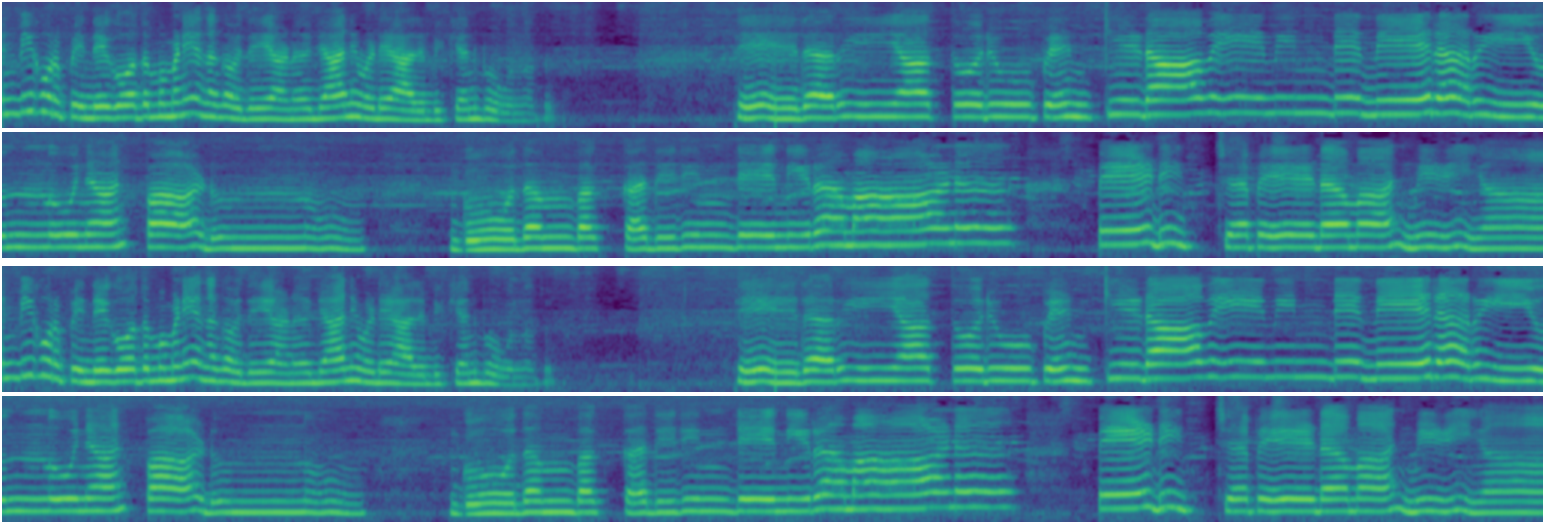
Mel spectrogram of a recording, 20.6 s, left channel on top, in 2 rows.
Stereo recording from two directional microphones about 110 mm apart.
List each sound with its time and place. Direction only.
0.1 s a woman's voice: 20° right (ahead or behind)
4.8 s child singing: 20° right (ahead or behind)
14.6 s a sound: 30° left (ahead or behind)
15.1 s child singing: 15° right (ahead or behind)
15.5 s a woman's voice: 20° right (ahead or behind)
17.6 s child singing: 15° right (ahead or behind)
